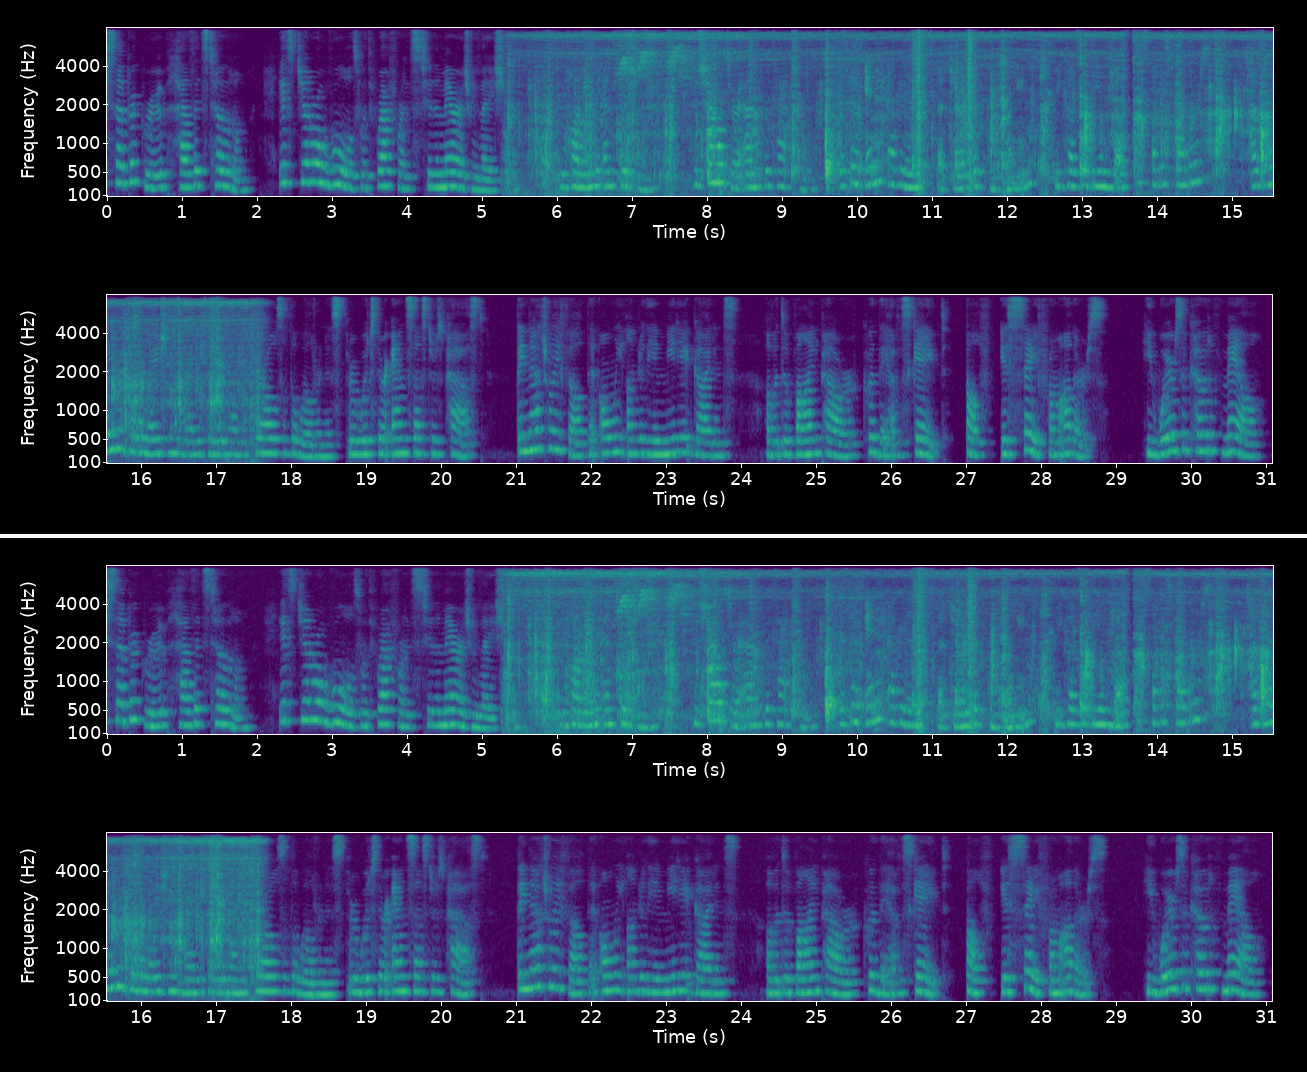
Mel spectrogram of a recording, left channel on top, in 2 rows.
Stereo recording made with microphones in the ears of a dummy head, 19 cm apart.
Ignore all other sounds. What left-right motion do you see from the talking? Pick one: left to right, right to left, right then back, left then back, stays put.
stays put.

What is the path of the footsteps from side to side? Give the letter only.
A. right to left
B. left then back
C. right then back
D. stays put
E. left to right
B.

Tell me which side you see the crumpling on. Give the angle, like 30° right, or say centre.
40° left.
